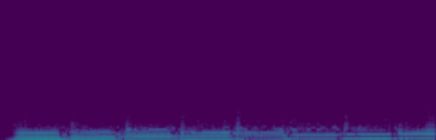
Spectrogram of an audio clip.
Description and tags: Clarinet dereverb NML approach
